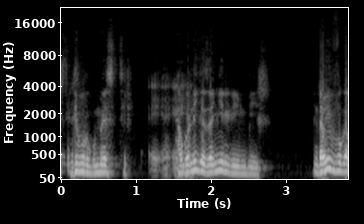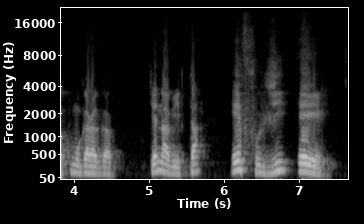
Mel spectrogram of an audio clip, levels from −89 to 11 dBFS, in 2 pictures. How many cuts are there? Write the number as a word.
one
